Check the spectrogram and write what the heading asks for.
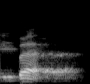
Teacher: Enggak mungkin kita baca ba dari tenggorokan. Enggak mungkin pasti di bibir ba.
